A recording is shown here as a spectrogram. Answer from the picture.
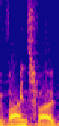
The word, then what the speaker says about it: Weinzweig: Well, if we were saying it in Yiddish or German, we would say Weinswig, which is probably the proper way.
